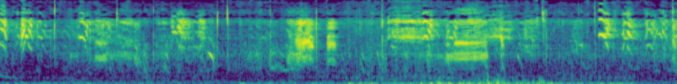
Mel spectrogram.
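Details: A pet Indian rose-ringed (ringneck) parakeet on a terrace gives harsh, squawky calls and short chattering notes in irregular bursts while eating, over a steady low background rumble.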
